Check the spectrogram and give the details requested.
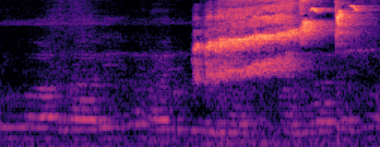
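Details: Orange-headed thrush, locally anis merah, said to sing loudly on hearing the call to prayer or Quran recitation; a slow chanting human voice gives way to a loud, buzzy whistled phrase rising in pitch, then short sharp notes.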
